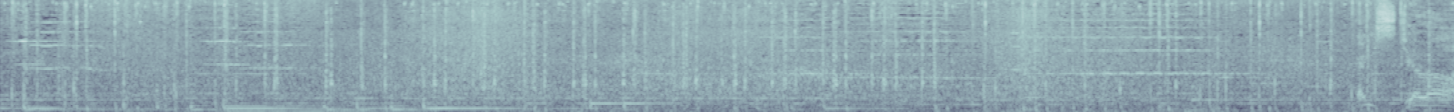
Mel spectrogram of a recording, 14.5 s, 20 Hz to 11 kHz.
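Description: Rapid hoofbeats of a galloping horse in The Witcher 3 clatter close and continuous, a brief neigh breaking through, while voices and game music carry on beneath.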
